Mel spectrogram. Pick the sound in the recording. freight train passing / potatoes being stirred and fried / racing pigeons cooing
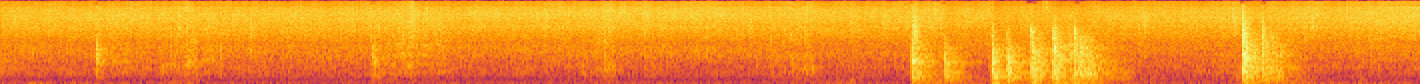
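potatoes being stirred and fried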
